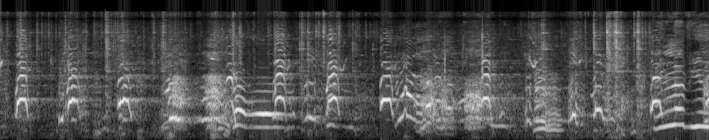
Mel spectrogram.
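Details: Alaskan Malamute producing a rapid series of short, bent, whiny woos and yips, about two a second and irregular, some sliding upward, with a longer rising tone at the end.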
